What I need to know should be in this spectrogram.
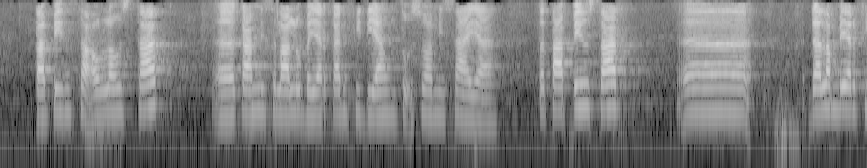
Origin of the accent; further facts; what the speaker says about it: West Sumatra, Indonesia; asal dari Kampung Sungai Limau, Nagari Sungai Sri, Kecamatan Silaut, Kabupaten Pesisir Selatan, Sumatera Barat.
